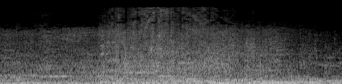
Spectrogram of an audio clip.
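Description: A loud blast bursts and crackles.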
